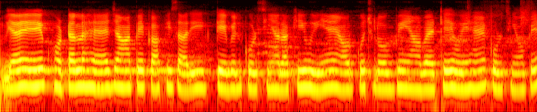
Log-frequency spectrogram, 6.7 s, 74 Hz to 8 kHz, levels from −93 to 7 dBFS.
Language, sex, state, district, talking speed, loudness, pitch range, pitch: Hindi, female, Bihar, Patna, 205 wpm, -17 LUFS, 195-210 Hz, 205 Hz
